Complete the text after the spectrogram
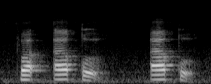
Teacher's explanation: حمزہ باریک رہے گا، حمزہ کو پر نہیں کہنا، اق، قوف پر کر دینا ہے، قوف کے پر قلقلہ بھی کرنا ہے، اور آگے را بھی مفخم ہے۔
